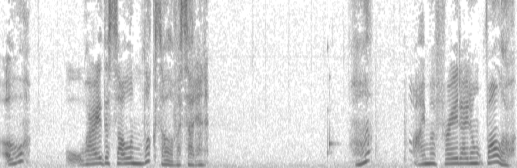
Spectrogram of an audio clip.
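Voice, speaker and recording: Courteous, high-voiced young scholarly boy. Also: lively intonation, slow, long pauses, a little hiss or hum. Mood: flustered. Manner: formal, courteous, articulate. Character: polite, bookish young nobleman novelist, a boy. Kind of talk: video game voice acting.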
